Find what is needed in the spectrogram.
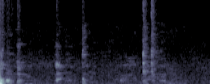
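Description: A few faint, short clicks at irregular spacing over near silence.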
